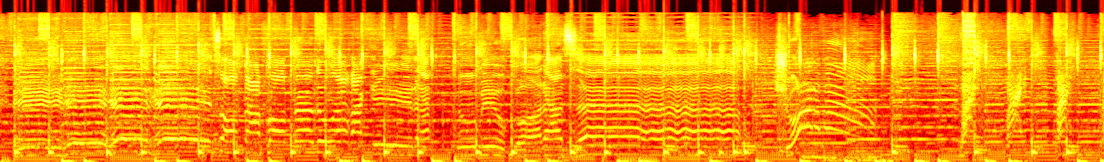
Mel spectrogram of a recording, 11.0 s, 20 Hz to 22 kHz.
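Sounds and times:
live band dance music: 0.0s - 11.0s.

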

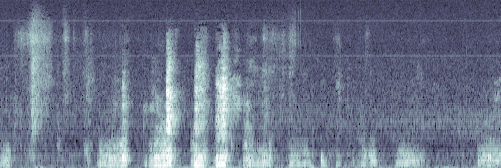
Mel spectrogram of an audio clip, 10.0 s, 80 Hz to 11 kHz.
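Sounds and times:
dog growling: 2.0s - 8.6s, 9.5s - 10.0s.

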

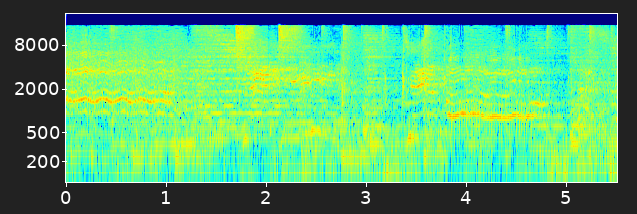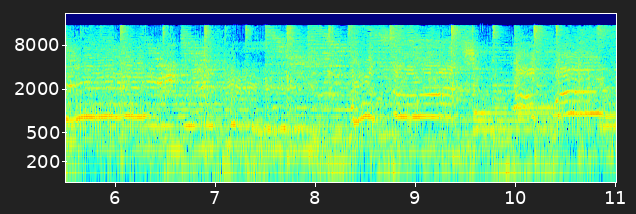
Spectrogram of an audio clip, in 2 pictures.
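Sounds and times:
drums and cymbals: 0.0s - 11.0s
live band playing: 0.0s - 11.0s.

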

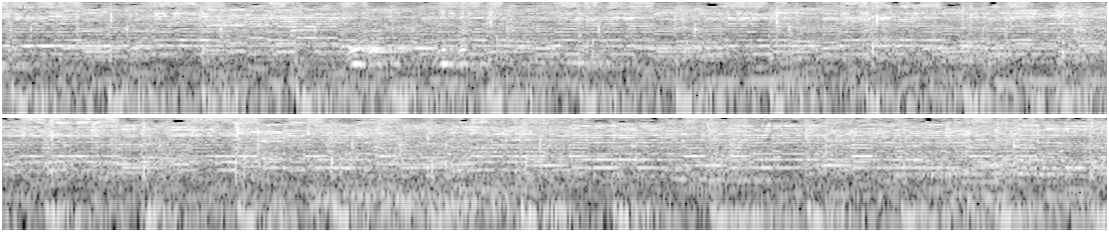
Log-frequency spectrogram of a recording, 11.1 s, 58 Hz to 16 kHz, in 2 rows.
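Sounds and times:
bagpipes playing over drone: 0.0s - 11.0s
drums keeping steady beat: 0.0s - 11.0s.

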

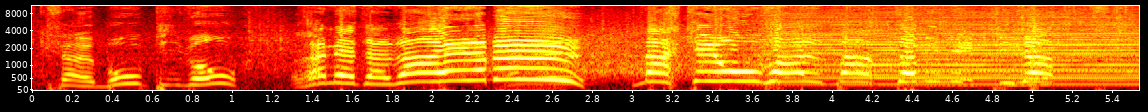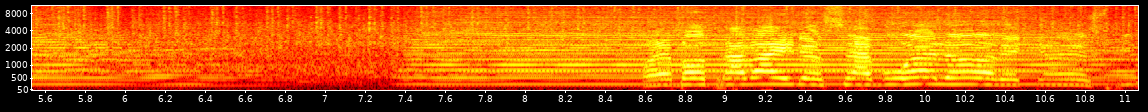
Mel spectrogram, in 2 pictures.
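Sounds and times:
arena goal horn blast: 3.2s - 11.0s.

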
